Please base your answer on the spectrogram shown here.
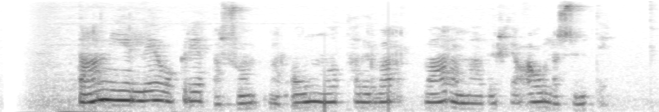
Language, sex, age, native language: Icelandic, female, 50-59, Icelandic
